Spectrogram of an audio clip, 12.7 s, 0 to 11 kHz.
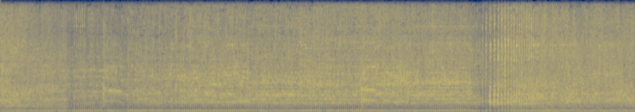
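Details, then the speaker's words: Honda HRD535 lawnmower after repair of gearbox/roller drive problems, single-cylinder engine chugging steadily, holding speed throughout with no knocks or slipping; works satisfactorily, normal running. "I'm just to show you working but it all seems to work satisfactory really it's good enough"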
